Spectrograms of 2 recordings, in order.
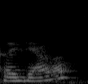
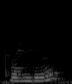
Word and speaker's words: Owain Glyndwr: I'll read it like Glendower. – Yeah. – But the way you're supposed to pronounce it is Glyndwr.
